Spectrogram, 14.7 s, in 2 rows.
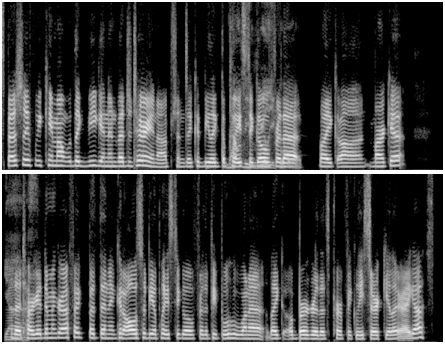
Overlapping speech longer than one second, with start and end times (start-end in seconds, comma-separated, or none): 3.7-5.0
